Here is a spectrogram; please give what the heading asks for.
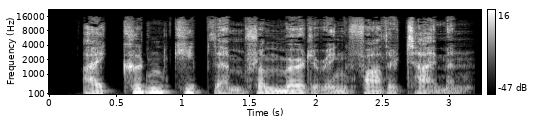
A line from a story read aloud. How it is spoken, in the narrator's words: Merlin replied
